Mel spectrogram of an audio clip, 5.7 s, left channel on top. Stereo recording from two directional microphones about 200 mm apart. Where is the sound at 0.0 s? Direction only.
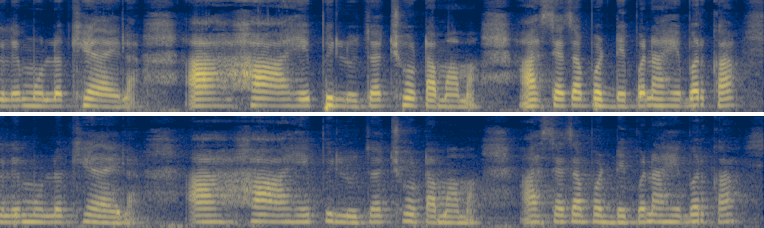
45° left (ahead or behind).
